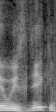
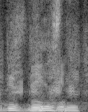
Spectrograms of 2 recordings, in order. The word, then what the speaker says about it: Wisnik: Eu falei Wisnik, mas eu acho que a pronúncia é Wisnik.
